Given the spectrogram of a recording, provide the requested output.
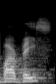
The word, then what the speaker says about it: Berbice: They were back on a river called the Barbice. Berbice it's spelled, but it's pronounced Barbice, which is now on the western side of Guyana.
